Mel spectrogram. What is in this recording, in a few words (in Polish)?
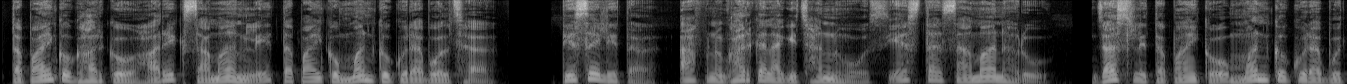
Nepalski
